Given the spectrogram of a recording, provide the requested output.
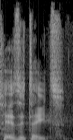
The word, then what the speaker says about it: hesitate: Ici, Macron a oublié d'aspirer le H. Donc ça, c'est une faute que je pense la plupart des Français ont en tête. Donc vraiment, il faut prononcer les H aspirés.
